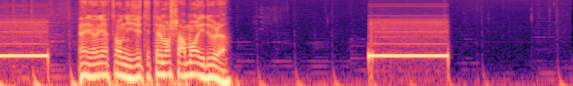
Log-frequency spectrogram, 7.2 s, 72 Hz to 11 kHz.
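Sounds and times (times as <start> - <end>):
telephone tone while calling someone back: 0.0 - 0.7, 4.6 - 5.7
speech: 1.0 - 3.0.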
